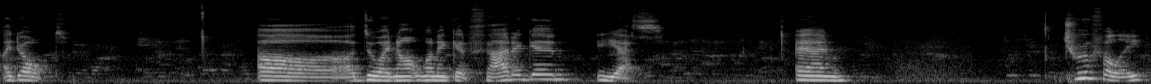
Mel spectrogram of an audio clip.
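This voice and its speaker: A middle-aged woman chatting casually to viewers on an eating show, chewing while talking, in a halting way with pauses. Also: mid-range voice. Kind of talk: casual mukbang chat to viewers.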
